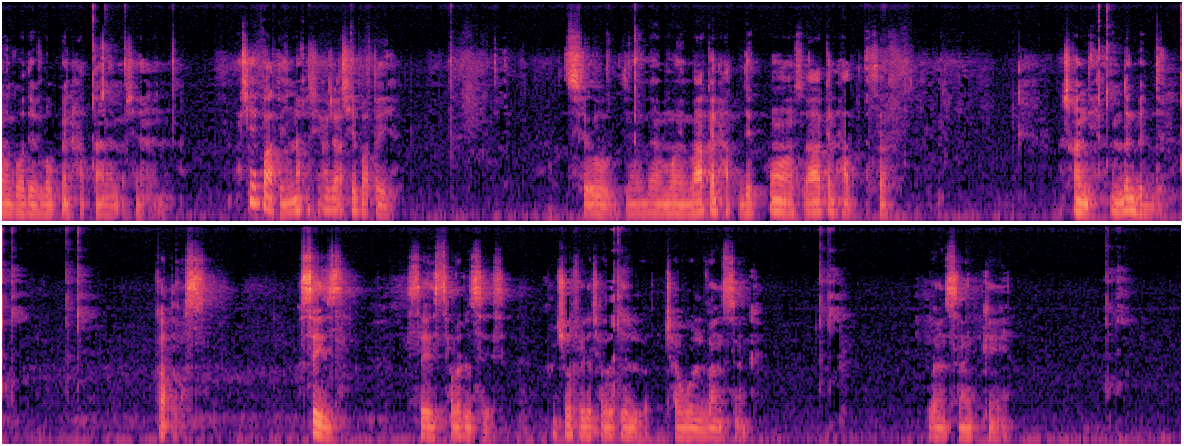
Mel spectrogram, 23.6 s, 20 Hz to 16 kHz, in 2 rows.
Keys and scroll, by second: 1.9 Escape, 4.2 shift+2, 6.7 6, 7.6 Return, 8.3 9, 8.7 Return, 8.9 8, 9.3 Return, 9.7 6, 10.1 Return, 10.5 5, 11.2 Return.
